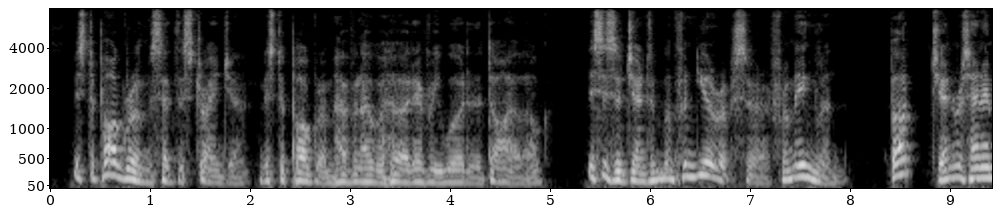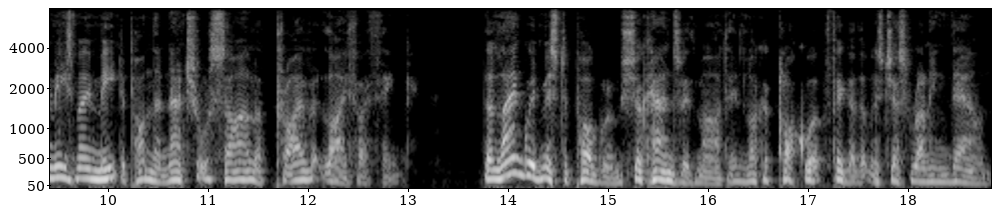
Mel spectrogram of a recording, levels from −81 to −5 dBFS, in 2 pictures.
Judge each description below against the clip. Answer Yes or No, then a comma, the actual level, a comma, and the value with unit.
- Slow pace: No, average, 180 wpm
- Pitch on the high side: No, low, 135 Hz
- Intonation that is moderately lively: No, wide, 7.0 semitones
